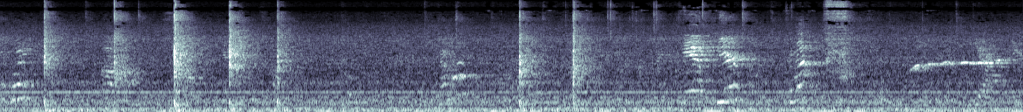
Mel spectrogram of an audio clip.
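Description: Hands clapping to call a dog in: a quick run of about five claps, then two more a little after five seconds in. High-pitched coaxing calls follow near the end.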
